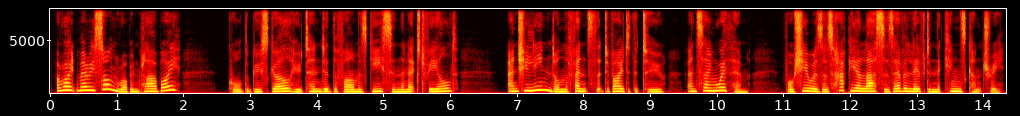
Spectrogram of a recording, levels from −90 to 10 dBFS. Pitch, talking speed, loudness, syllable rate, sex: 240 Hz, 195 wpm, -17 LUFS, 5.3 syllables/s, female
